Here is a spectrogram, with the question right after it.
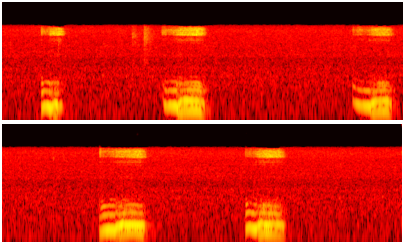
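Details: Sleeping pet cat snoring steadily: five short, buzzy, low-pitched breaths repeated about every two seconds, each with a soft airy hiss, and nothing else heard in a quiet room.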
